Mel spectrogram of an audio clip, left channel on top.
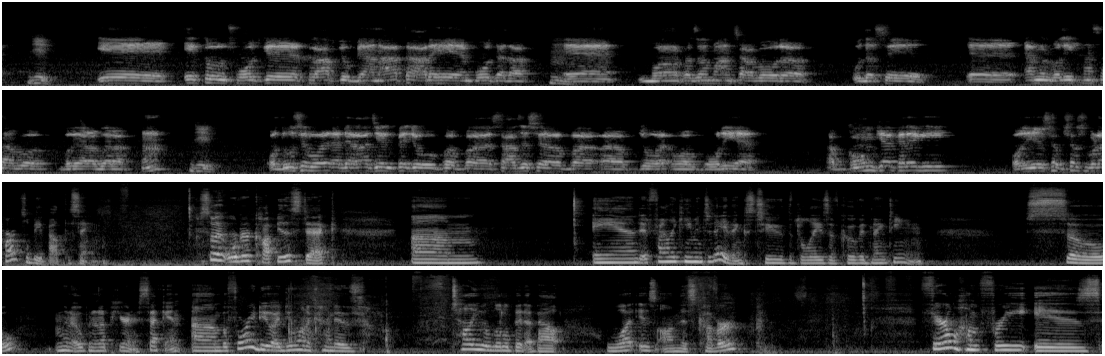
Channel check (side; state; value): both; different; correlation 0.00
